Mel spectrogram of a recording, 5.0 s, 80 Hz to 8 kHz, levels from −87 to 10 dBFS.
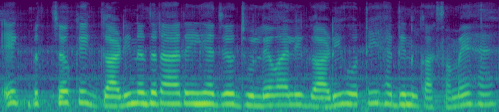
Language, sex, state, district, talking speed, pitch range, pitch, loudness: Hindi, female, Haryana, Jhajjar, 215 wpm, 210-240 Hz, 230 Hz, -15 LUFS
